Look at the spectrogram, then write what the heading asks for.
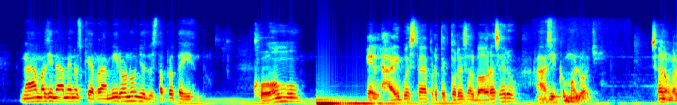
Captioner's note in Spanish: none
